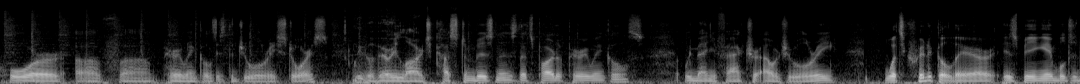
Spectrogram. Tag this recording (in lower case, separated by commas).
speech, music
